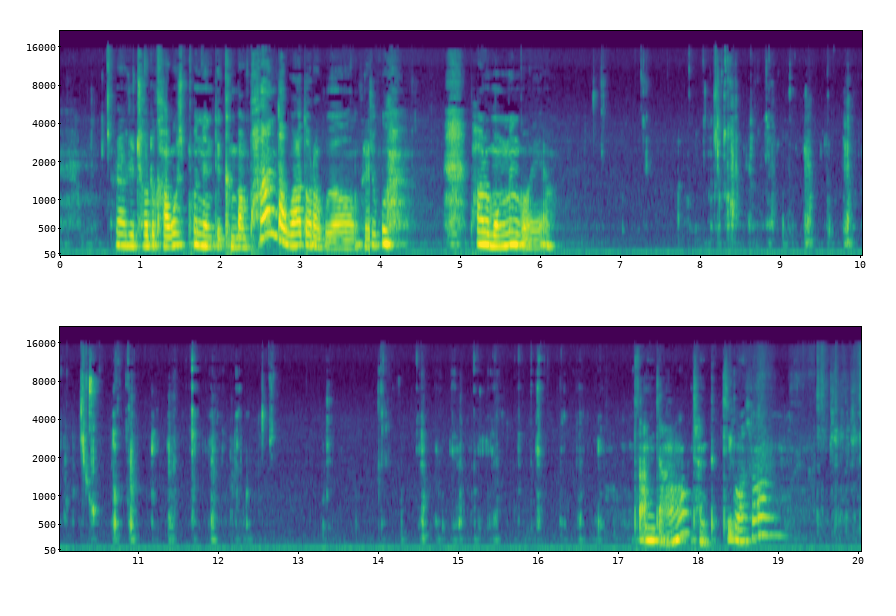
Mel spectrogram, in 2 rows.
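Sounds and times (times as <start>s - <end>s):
wet chewing mouth clicks: 6.6s - 16.9s.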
